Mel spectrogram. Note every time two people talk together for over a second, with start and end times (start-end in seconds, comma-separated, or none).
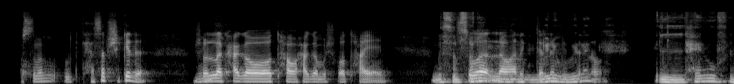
4.5-6.0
